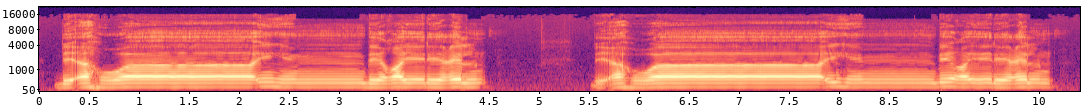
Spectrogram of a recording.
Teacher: فهنا تختفي الميم في النطق لملاقاتها لحرف الباء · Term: الاخفاء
